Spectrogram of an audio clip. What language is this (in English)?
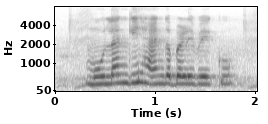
Kannada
